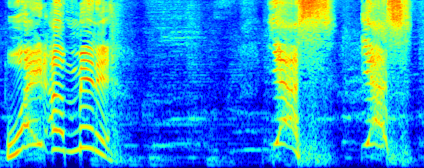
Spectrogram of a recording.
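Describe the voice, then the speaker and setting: Hosting a live dance contest, a male hype announcer urges the crowd on with shouted, exuberant exhortations, whoops and repeated phrases. His voice is very high-pitched, sing-song and very slow, with loud music playing behind him.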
